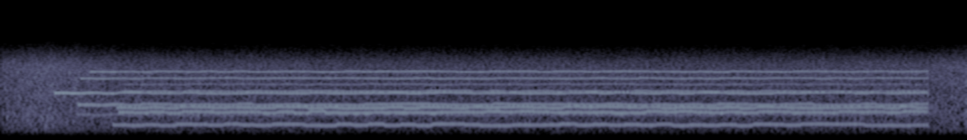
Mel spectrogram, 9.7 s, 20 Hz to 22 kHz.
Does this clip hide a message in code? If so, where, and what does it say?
Yes: FT8 (several signals at once) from 0.5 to 9.3 s, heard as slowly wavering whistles, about 6.25 baud, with radio static.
